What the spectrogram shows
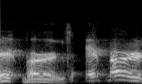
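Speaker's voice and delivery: devilish demon voice. Recalling a comedian's famous bit: Satan voice. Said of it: "he does the greatest Satan voice ever".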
